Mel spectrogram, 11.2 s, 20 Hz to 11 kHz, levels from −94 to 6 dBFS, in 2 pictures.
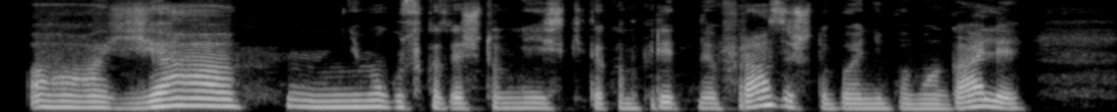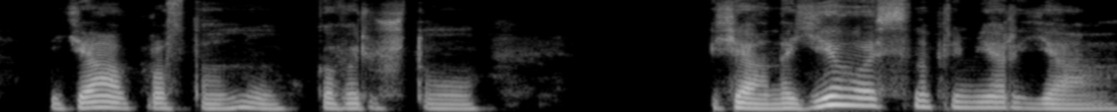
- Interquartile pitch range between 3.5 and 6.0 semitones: Yes, average, 4.0 semitones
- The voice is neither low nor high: Yes, medium, 150 Hz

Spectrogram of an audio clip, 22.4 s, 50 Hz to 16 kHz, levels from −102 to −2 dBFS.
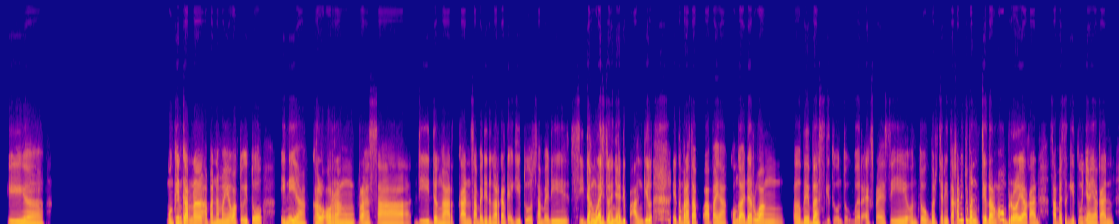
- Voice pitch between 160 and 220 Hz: Yes, medium, 185 Hz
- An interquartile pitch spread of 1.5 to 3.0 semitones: No, average, 3.6 semitones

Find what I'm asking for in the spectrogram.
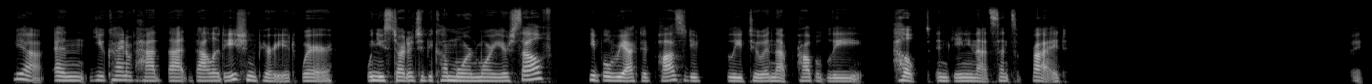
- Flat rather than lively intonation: Yes, narrow, 2.0 semitones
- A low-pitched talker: No, medium, 175 Hz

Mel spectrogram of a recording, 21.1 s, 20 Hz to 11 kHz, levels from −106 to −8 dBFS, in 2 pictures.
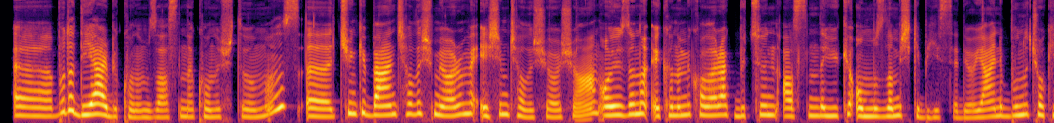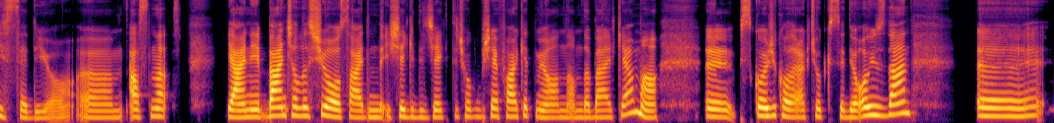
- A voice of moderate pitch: No, high, 210 Hz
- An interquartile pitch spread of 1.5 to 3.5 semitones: No, average, 4.0 semitones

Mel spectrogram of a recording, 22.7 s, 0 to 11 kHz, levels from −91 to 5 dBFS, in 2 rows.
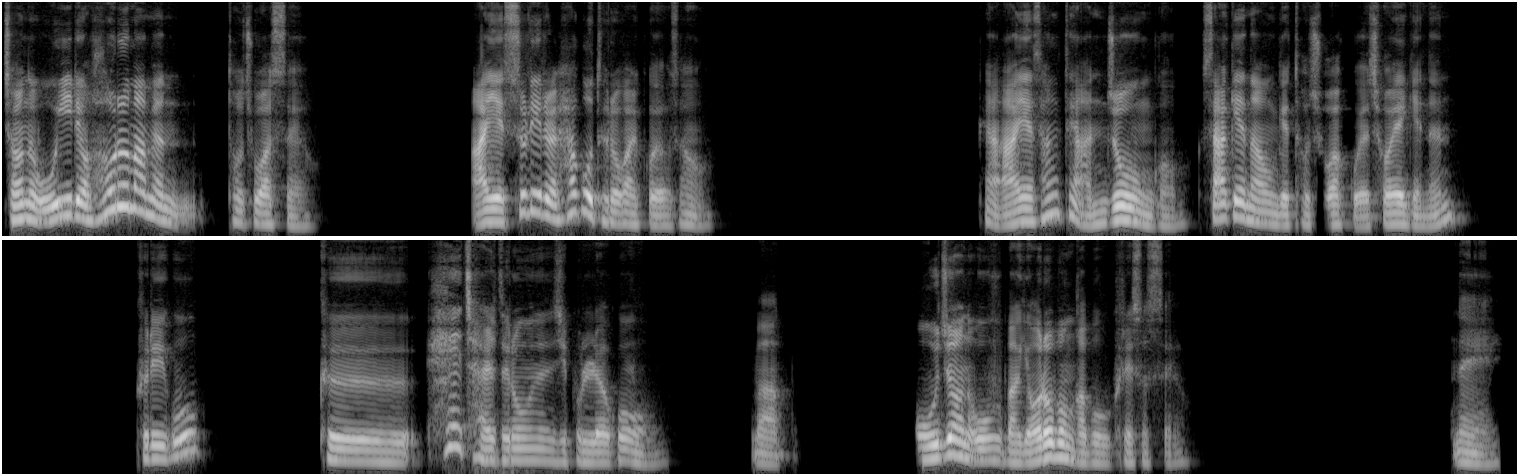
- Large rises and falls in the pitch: Yes, wide, 6.4 semitones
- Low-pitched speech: Yes, low, 125 Hz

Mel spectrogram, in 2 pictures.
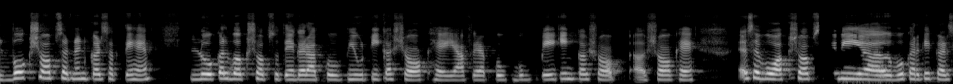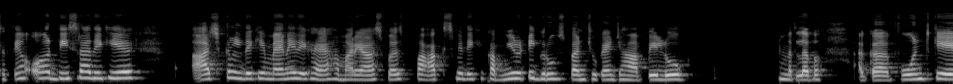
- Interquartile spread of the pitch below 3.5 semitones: Yes, average, 2.9 semitones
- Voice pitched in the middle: No, high, 235 Hz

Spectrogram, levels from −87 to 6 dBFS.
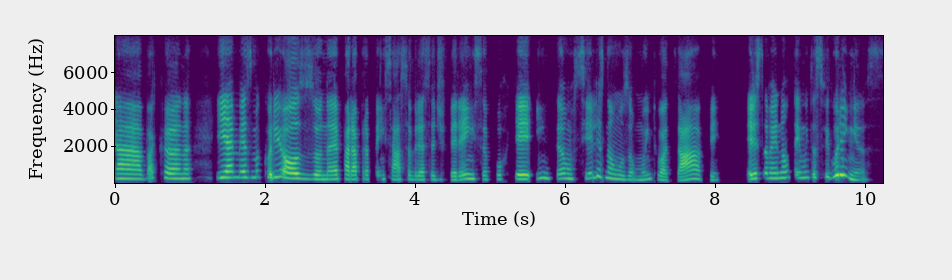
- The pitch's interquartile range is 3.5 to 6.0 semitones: Yes, average, 4.1 semitones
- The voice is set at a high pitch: Yes, high, 245 Hz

